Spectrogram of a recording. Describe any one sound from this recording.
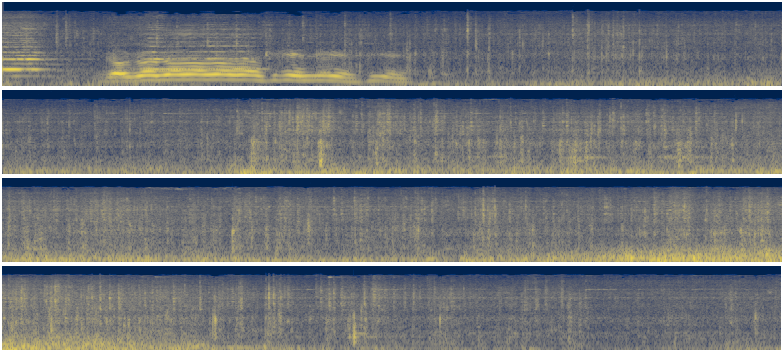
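Bike tyres crunch and roll over loose gravel and dirt.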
